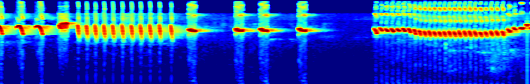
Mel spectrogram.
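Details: Rich, loud konin (brown-throated sunbird) master song: a high, rapid pulsed trill, then three separate sharp piercing chips with pauses, and finally a dense, very fast buzzing trill that climbs at the end.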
